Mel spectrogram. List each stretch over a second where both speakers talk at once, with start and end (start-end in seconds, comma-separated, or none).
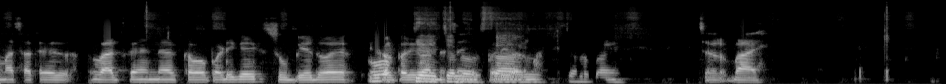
3.8-5.5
